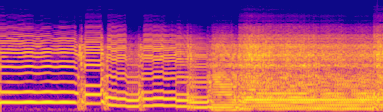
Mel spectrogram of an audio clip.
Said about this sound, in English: It sort of gives you a bit more like a fuzzy kind of tone rather than an overdrive or a distortion.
